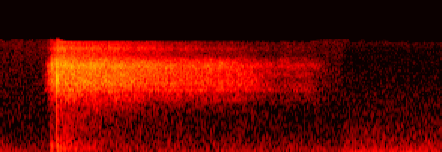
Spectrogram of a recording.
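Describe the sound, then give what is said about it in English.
A deep breath taken during a lung-opening breathing session: the airy hiss starts abruptly, holds steady, then fades gradually over nearly two seconds, leaving faint low rustling. “So take a deep breath. Okay.”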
